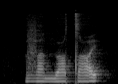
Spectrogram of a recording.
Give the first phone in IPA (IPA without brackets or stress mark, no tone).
v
